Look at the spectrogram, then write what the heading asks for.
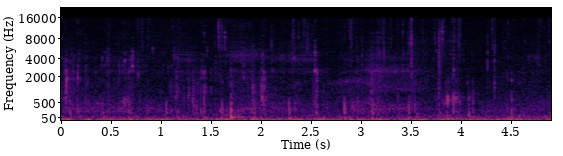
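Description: Close-up eating sounds: biting into juicy orange slices and chewing croissant, with many small wet mouth clicks.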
